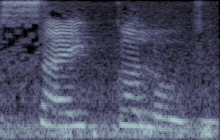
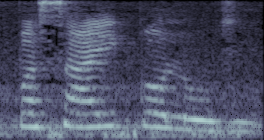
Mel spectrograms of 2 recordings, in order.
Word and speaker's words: psychology: साइकोलॉजी, ना कि पसाइकोलॉजी, ना पसाइक्लो, इट्स अ साइक्लोलॉजी। पी क्या हो गया यहाँ पर हमारा? साइलेंट हो गया।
